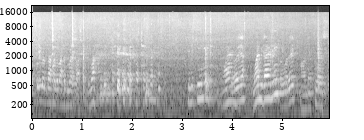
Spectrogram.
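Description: Chicken and tomatoes sizzling as they fry in an aluminium pot, stirred with a metal spoon that scrapes and knocks against the pot a few times. A voice talks over the sizzle.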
